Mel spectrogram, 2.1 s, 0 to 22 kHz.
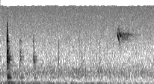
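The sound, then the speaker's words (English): Crossbill flight calls: one sharp, bright note opens, followed by a few faint clipped ticks and a short high chirp over a quiet background hiss, with no voices. “And I think they may have just flown over, but they were a really weird call type. I think they were type 5.”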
